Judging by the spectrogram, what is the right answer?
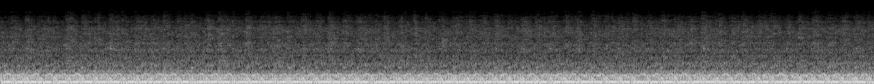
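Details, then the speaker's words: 1999 Chevy 5.3 V8 4WD junk donor pickup, first run to test the engine: a loud, steady, low V8 rumble with an even beat and no knocks or misses. The engine runs smoothly. "She's a runner, we know that much now, so good deal."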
